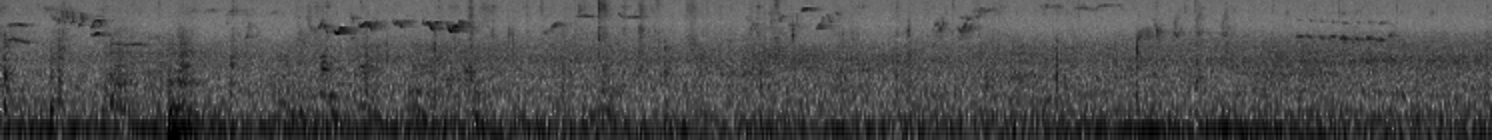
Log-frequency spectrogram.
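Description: Quiet footsteps on stone flagstones over a low background rumble, with scattered short high bird chirps and one brief knock about two seconds in.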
